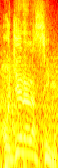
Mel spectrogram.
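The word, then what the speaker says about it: Auger-Aliassime: Es Auger Aliassime, el canadiense.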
